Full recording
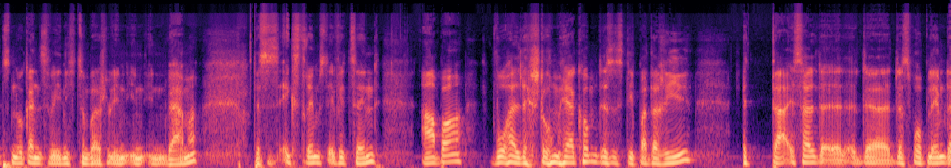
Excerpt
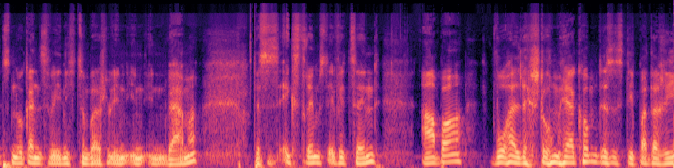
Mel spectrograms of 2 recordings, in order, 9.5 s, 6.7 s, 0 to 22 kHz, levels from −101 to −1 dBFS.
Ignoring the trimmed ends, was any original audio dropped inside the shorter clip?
no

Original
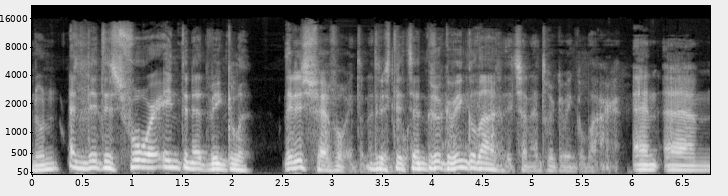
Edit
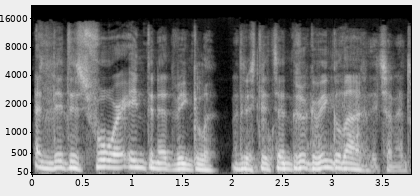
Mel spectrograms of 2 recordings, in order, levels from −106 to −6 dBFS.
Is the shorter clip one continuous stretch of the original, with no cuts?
no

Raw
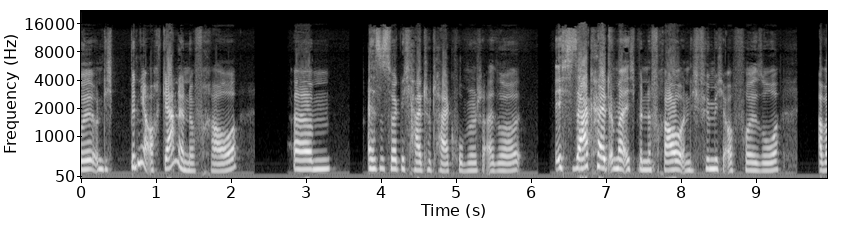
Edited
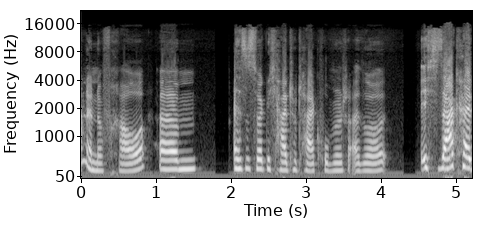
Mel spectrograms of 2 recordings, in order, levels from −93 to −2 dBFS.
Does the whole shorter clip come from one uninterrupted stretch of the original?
no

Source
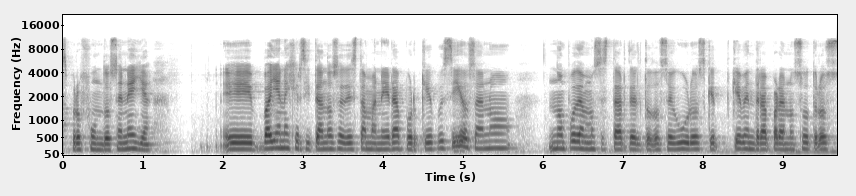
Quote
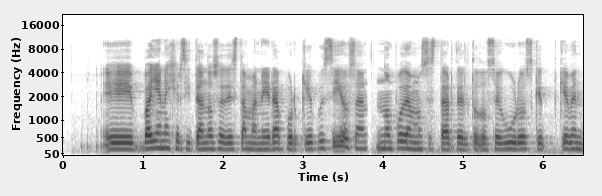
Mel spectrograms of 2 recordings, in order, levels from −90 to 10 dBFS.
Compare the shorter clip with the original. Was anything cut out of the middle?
yes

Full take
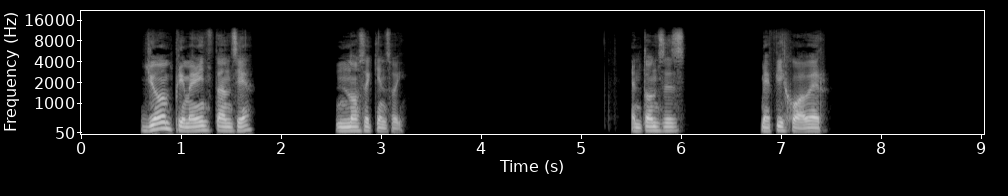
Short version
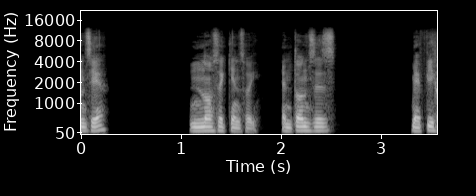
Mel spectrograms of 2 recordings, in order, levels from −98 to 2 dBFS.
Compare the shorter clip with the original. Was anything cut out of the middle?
yes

